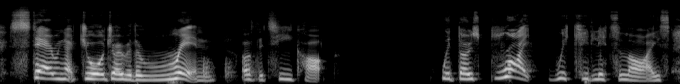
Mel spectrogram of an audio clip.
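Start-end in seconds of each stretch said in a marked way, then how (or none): none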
